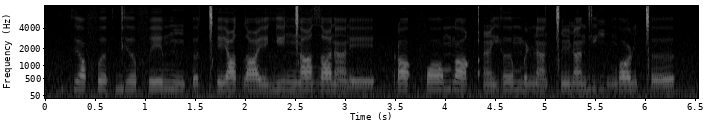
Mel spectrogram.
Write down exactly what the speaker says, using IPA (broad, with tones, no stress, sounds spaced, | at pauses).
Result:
kʲ ɒ˦ f əː˦ ʔ ɡʲ əː˦ f eː˦ m ĩ˨˦ ʔ ə˧ ǀʰ eː˦ dˤ eː˧ lʲ e˦ ŋ͡ǀ a˦ zˤ i˧ ɾ ã˨ ɾ e˨ | ɽ ɒ˧ ʔ f ɔː˦ m ɾ ɒ˧ qʼ ĩ˨ j əː˦ m ə˧ ɳ ɾ ã˨ ǀ ĩ˧ ɽ ã˦ d j i˦˨ ŋ ɔː˦ ɳ ǀ ə˨˦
